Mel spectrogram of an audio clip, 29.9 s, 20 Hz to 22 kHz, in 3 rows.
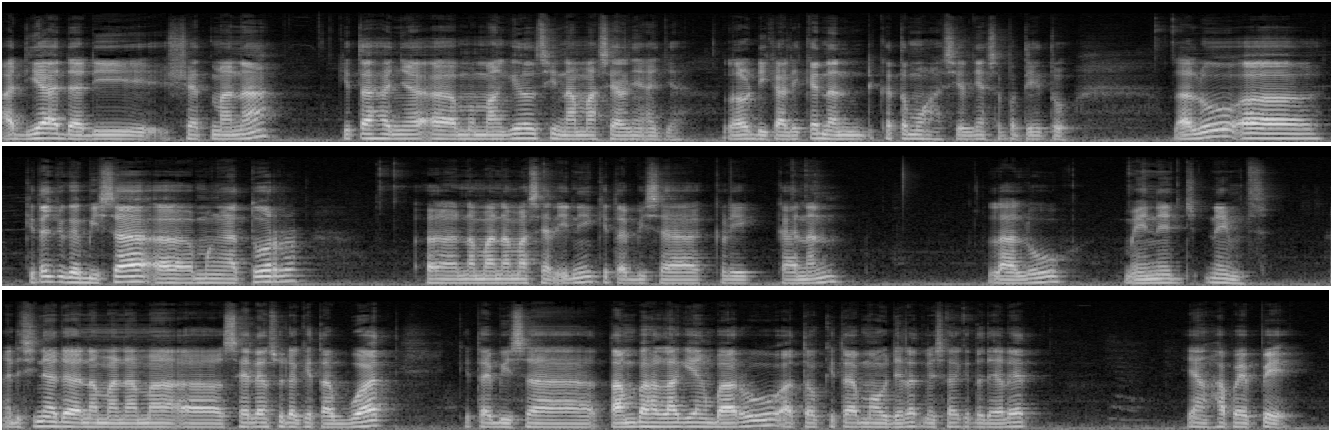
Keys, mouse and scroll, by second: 8.6 click, 12.8 click, 13.9 click, 15.9 right click, 18.4 click, 27.0 click.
